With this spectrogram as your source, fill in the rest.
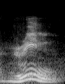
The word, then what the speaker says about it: ঋণ: আমরা জানি এখানে যে একটা স্বরবর্ণ আছে রি, রি এর উচ্চারিত রূপ কিন্তু রয় রস্যিকার, ঋণ, তাই না?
